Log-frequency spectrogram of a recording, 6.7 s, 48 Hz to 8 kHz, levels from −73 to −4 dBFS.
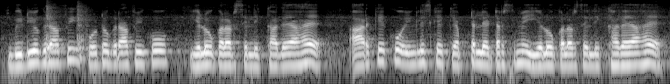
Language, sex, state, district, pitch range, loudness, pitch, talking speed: Hindi, male, Uttar Pradesh, Lalitpur, 150-180 Hz, -14 LUFS, 160 Hz, 215 wpm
